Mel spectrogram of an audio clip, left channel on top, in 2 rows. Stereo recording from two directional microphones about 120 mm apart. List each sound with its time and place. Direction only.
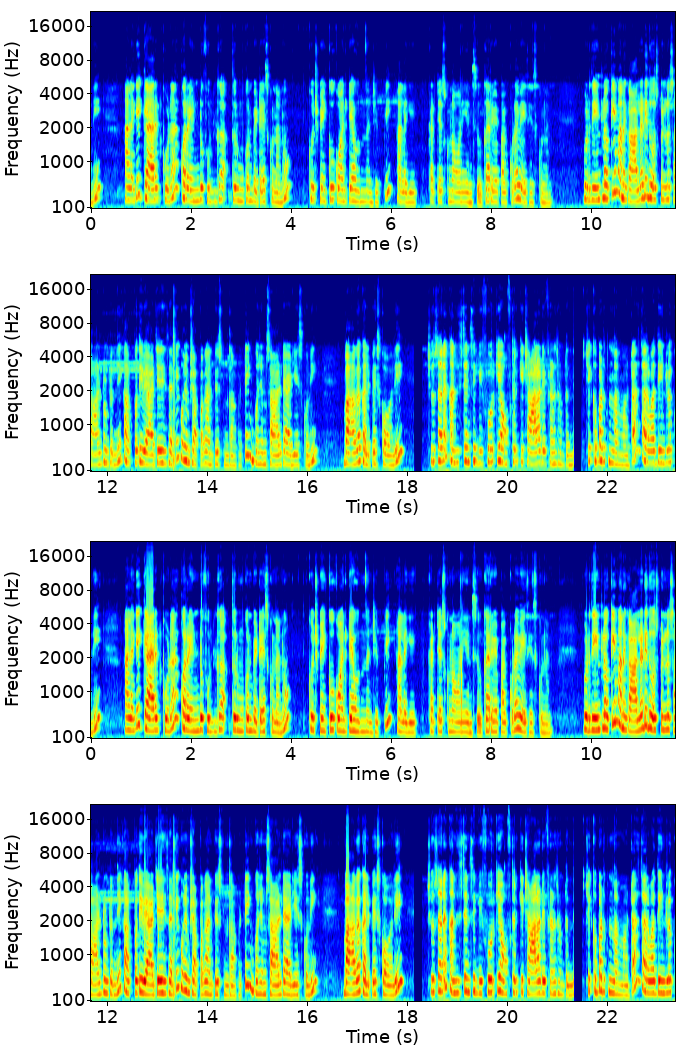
0.6 s a woman's voice: 20° right (ahead or behind)
18.3 s speech: 35° right (ahead or behind)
